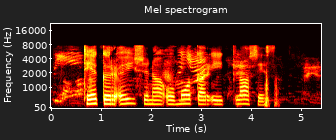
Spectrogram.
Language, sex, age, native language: Icelandic, male, 13, Icelandic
